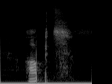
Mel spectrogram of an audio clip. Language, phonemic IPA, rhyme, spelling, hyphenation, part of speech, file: Dutch, /ɑpt/, -ɑpt, abt, abt, noun, Nl-abt.ogg
- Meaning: an abbot, monastic superior of an abbey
